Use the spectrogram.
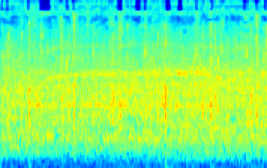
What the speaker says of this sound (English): Some are cheering and some are praying.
